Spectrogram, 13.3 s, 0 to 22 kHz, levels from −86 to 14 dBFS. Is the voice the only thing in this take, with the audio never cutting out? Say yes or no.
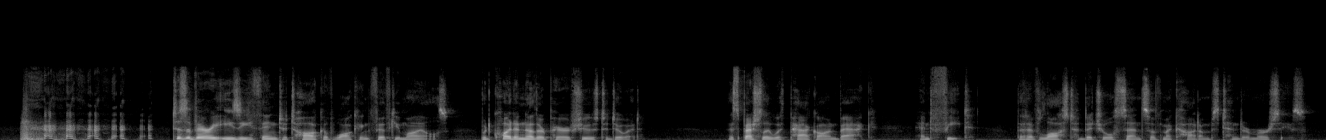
no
